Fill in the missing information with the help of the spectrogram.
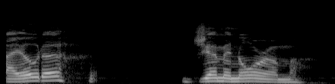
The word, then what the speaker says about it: Iota Geminorum: That would be Iota Geminorum.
